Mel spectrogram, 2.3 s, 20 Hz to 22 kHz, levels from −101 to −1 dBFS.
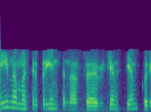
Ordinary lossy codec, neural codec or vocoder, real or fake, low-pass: MP3, 32 kbps; none; real; 3.6 kHz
